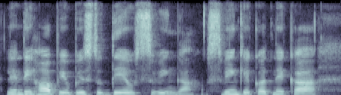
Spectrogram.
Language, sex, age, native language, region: Slovenian, female, 30-49, Slovenian, Gorica region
